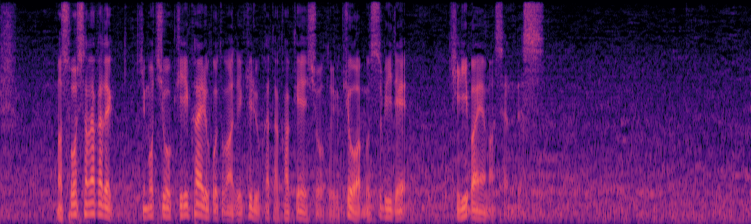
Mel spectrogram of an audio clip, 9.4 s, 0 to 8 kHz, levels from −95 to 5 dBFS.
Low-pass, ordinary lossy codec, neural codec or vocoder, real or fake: none; none; codec, 16 kHz, 16 kbps, FreqCodec, larger model; fake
